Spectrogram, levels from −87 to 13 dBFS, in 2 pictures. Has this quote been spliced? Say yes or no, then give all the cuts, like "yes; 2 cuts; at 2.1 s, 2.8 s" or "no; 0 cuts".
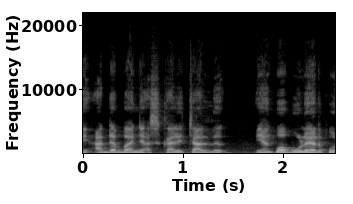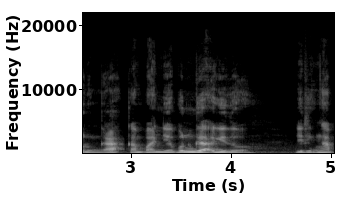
yes; 2 cuts; at 1.9 s, 3.0 s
